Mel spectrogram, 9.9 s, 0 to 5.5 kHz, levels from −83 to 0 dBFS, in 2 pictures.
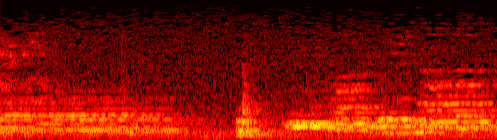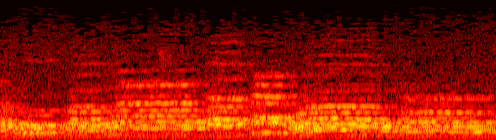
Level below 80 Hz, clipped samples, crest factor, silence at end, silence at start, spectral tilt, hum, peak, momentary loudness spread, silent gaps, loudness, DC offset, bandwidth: -54 dBFS; under 0.1%; 14 dB; 0 s; 0 s; -11.5 dB/octave; none; -18 dBFS; 8 LU; none; -32 LUFS; under 0.1%; 4.8 kHz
